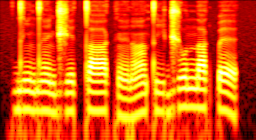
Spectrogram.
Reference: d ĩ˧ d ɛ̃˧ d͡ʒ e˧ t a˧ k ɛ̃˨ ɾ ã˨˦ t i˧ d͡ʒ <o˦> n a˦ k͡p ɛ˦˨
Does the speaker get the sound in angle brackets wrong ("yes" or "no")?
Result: no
